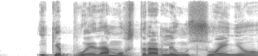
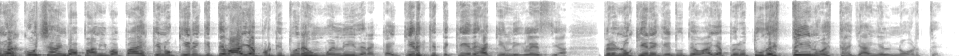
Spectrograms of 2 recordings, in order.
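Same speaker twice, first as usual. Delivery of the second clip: emphatic encouragement; 5 semitones higher, 5 dB louder than usual. Retold or imitated. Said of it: "Y me dice".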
